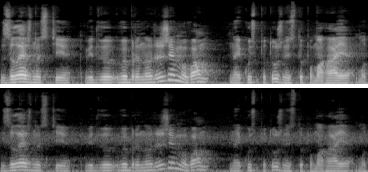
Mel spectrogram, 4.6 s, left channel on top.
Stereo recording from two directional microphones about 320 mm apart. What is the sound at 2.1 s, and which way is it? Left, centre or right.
Speech, left.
